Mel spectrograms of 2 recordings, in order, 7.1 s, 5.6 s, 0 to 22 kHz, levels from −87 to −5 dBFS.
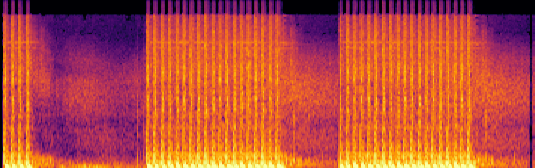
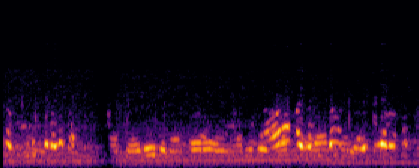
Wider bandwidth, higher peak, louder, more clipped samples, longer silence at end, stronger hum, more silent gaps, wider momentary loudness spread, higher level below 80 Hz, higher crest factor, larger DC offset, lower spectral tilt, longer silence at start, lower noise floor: first, over 20 kHz vs 1.8 kHz; first, 0 dBFS vs -4 dBFS; first, -6 LUFS vs -23 LUFS; first, 4% vs under 0.1%; second, 0 s vs 0.15 s; neither; neither; first, 19 LU vs 16 LU; first, -8 dBFS vs -76 dBFS; second, 6 dB vs 20 dB; first, 0.4% vs under 0.1%; second, -3.5 dB/octave vs -10 dB/octave; about the same, 0.05 s vs 0.05 s; second, -29 dBFS vs -49 dBFS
